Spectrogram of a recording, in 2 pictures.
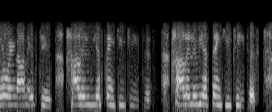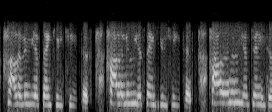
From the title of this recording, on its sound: TeleConference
